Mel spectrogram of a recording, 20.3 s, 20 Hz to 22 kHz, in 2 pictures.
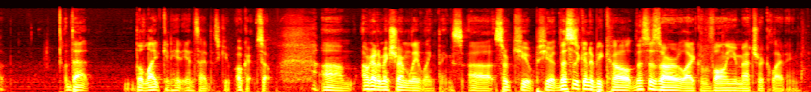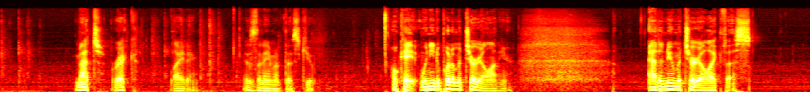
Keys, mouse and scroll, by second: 9.0-12.8 typing, 14.0-14.8 typing, 15.9-16.6 typing, 18.3 click.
